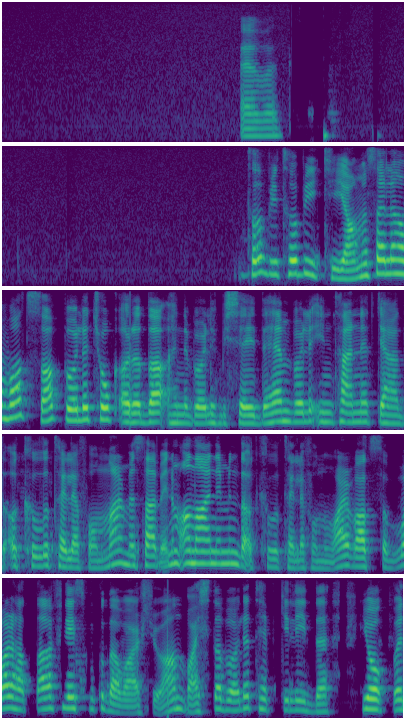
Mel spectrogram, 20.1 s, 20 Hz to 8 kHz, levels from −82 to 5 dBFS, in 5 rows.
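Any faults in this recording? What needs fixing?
Echo leak: a faint delayed copy of the speech trails it by about 485 ms at 2.86–3.8, 12.23–13.46, 16.35–17.56 and 19.09–19.99 s. It is likely sound that passed from a loudspeaker into a microphone. Because it is a delayed duplicate, it differs from reverb.

Background gated by the echo canceller: the room sound drops by about 40 dB at 2.91–3.26, 8.26–8.38, 15.18–17.06 and 18.75–18.86 s.

Repeated buffer: tiny stutters at 9.32, 13.61 and 17.74 s, where a piece of about 5 ms replays with hard joins. This is a click rather than an audible gap.

To prevent these, tune the echo canceller's suppression so it removes echo without clamping the background, and enlarge the playback buffer.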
